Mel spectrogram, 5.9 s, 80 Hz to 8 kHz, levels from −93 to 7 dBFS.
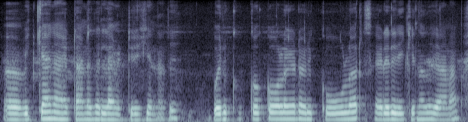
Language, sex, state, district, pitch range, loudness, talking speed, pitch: Malayalam, male, Kerala, Kollam, 145-160 Hz, -16 LUFS, 105 wpm, 150 Hz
